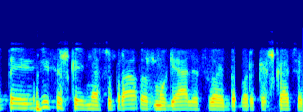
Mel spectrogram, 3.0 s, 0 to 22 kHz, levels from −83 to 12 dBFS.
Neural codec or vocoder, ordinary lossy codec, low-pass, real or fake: none; MP3, 64 kbps; 7.2 kHz; real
